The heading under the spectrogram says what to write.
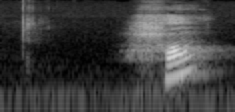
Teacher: which is like an H sound but that is pronounced from deep down your throat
